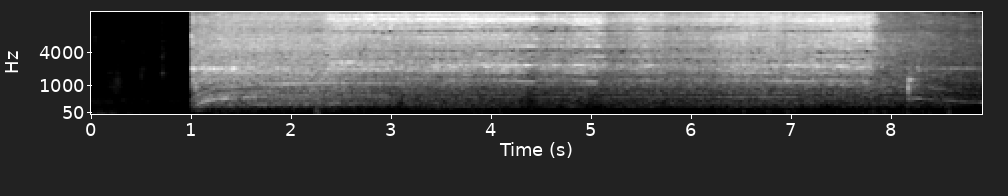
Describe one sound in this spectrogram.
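A circular saw whirs loudly as it cuts through a wooden board.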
